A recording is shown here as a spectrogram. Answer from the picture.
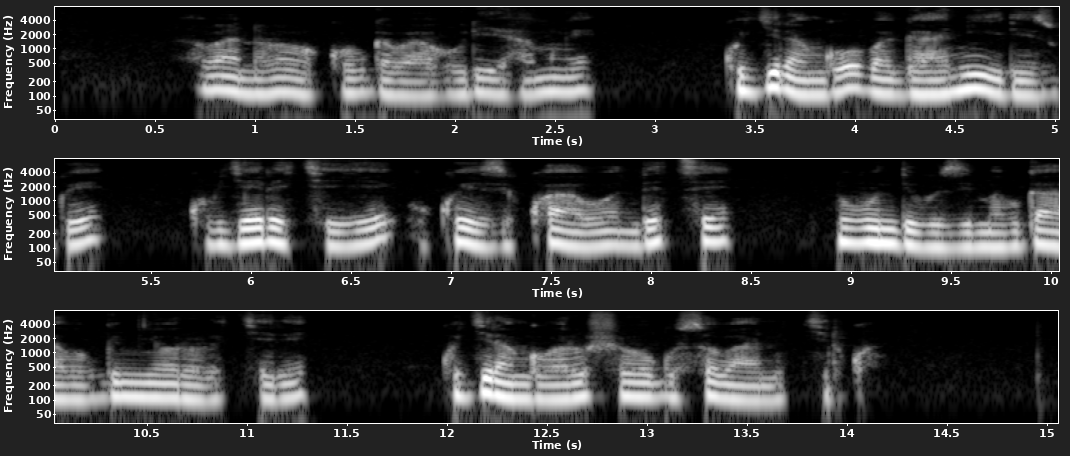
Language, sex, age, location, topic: Kinyarwanda, male, 18-24, Huye, health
